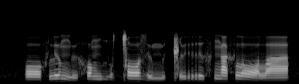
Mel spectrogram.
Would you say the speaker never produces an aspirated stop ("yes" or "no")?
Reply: yes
